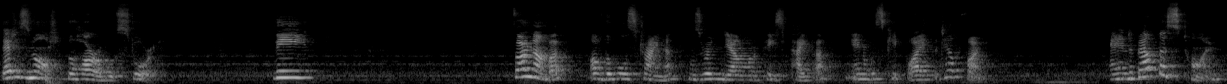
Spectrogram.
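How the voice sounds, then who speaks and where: A woman's voice: on the high side, recorded from a distance. A woman telling a funny childhood story in a self-mocking way. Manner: lively, self-mocking, lightly amused. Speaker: vlogger. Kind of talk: personal anecdote storytelling. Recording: roomy echo, off-mic, faint noise.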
